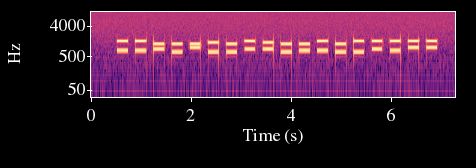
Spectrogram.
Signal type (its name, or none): DTMF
